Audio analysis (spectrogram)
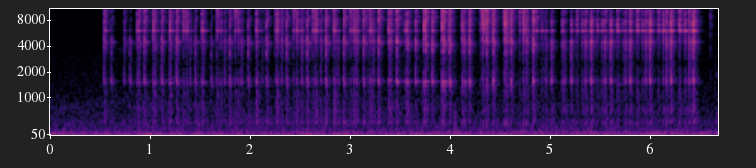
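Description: Long white acrylic nails tap rapidly on the outer wall of a large, empty, printed ceramic coffee mug held by its handle. Dozens of quick, bright clicks sound over about six seconds, each with a very short, high ceramic ring and almost no low end.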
